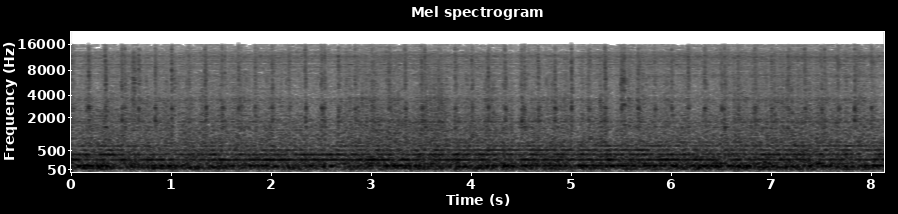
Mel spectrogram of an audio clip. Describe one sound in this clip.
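Train wheels click rapidly over rail joints.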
